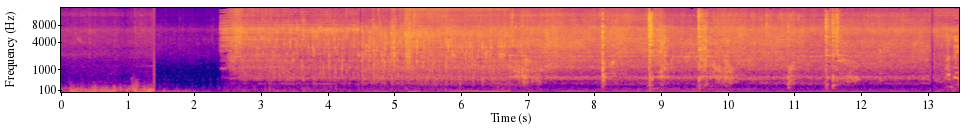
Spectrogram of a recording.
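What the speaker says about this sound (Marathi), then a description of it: "आता ह्याच तेला जरा चिकन बी आता तळून घ्यायचं." Washed chicken pieces fry in hot oil in a home kitchen, a steady loud sizzle that starts abruptly after a brief quiet moment and carries on with occasional clinks and stirring taps.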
